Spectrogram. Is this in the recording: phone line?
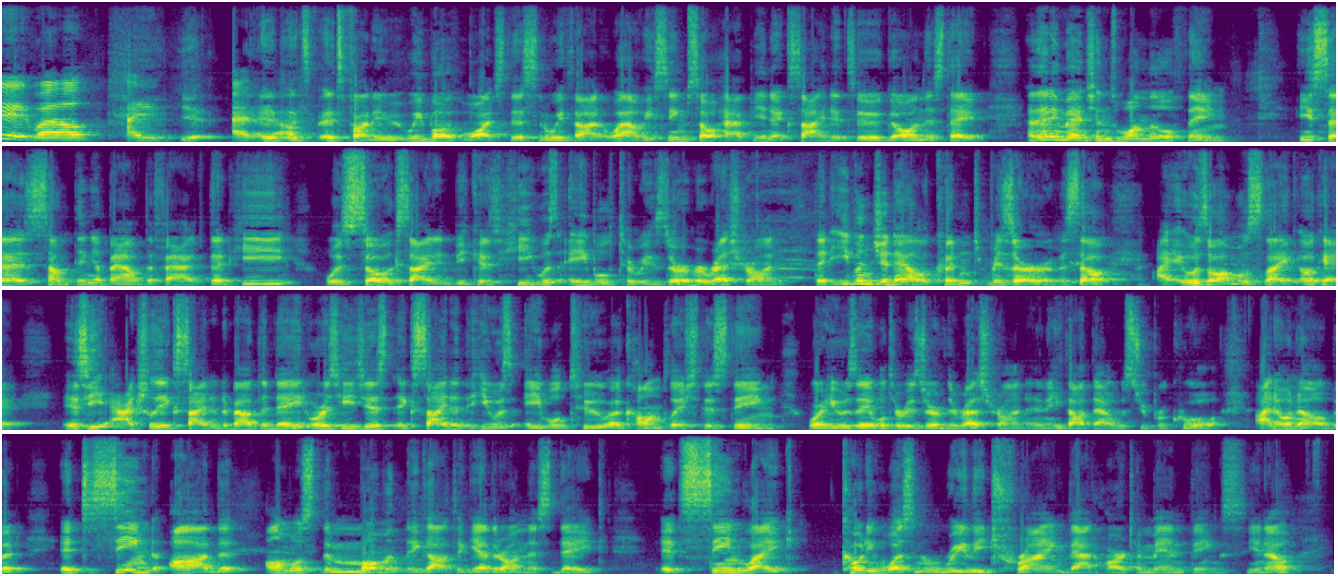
no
